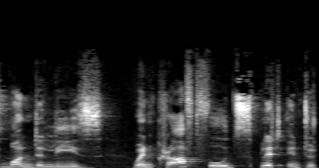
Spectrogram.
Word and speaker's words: Mondelez: multi-air is the French word for luggage maker Mondelez is the American multinational company that makes and bakes Brands like Cadbury Oreo and five star it's not pronounced Mondelez or mondele it's Mondelez when Kraft Foods split into two companies it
